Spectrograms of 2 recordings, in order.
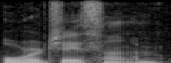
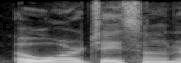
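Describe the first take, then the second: First: The first part is said as one word. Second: The first part is spelled out as letters. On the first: The speaker calls it wrong. "or JSON is weird" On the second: The speaker calls it right. "let's go with O R"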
